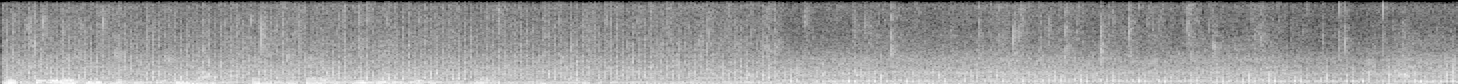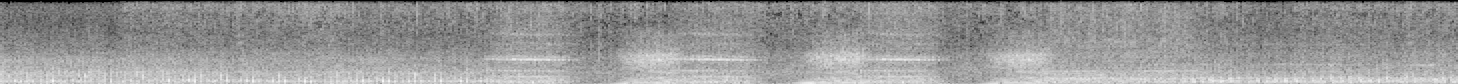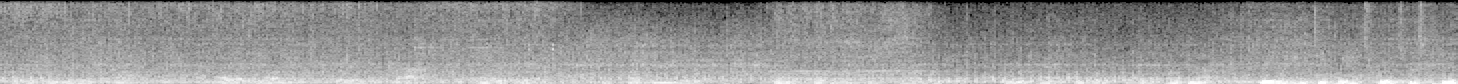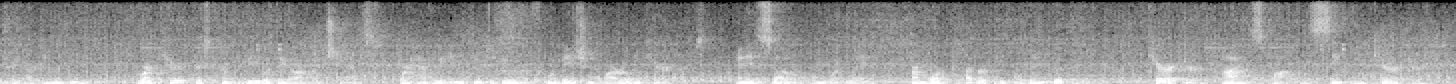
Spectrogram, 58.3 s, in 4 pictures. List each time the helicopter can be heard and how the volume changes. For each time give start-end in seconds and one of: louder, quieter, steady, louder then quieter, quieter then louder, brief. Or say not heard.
0.0-58.2 steady.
